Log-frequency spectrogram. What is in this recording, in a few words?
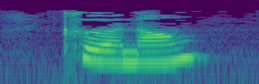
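"可能", Mandarin Chinese; hsk; chinese-flashcards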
